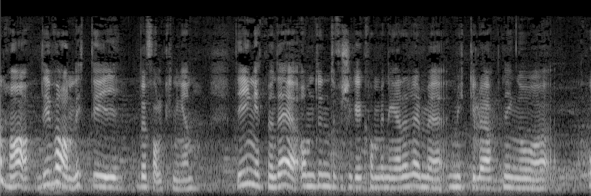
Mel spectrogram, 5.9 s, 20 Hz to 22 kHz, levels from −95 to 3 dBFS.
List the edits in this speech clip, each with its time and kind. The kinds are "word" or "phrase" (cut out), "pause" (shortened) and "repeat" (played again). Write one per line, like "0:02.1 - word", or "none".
none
